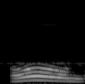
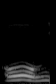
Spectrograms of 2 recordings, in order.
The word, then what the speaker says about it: Om: symbol of the absolute when you pronounce om spelled in Sanskrit as a-u-m with a the mouth is open the sound comes from the bottom of your throat with you the sound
